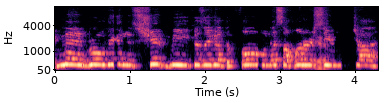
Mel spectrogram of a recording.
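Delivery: put-on tearful crying, voice very high. Retelling how a guy started crying: imitating someone crying. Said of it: "He starts crying. He's like".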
